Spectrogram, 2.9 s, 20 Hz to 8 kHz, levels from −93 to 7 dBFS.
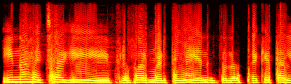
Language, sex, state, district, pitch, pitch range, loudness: Kannada, female, Karnataka, Mysore, 195 Hz, 185-205 Hz, -11 LUFS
